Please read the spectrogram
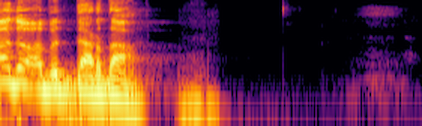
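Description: A man's voice speaking, stopping less than a second in, followed by a pause with a single brief, faint click.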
